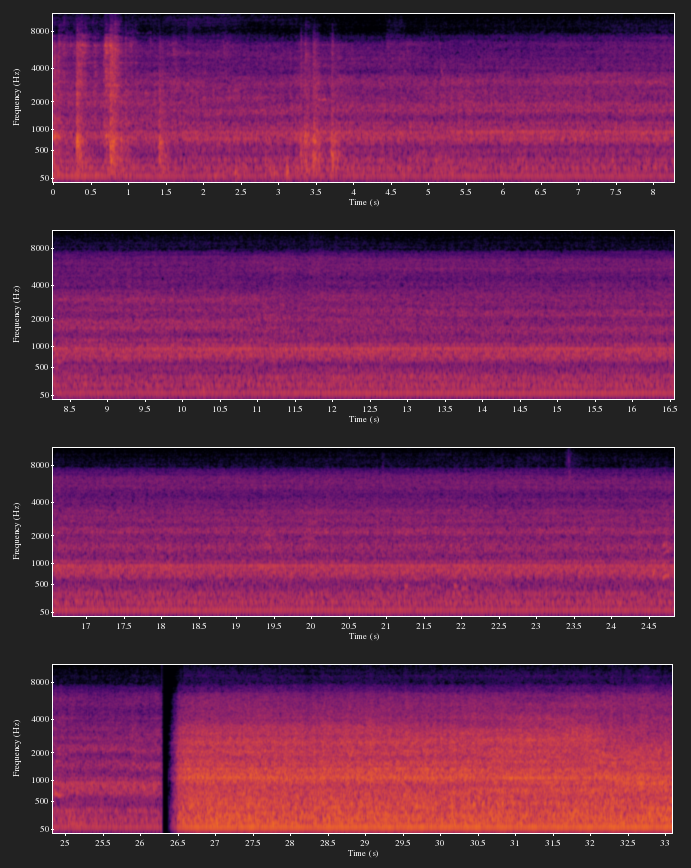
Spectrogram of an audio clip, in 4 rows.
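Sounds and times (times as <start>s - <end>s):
heavy diesel engine droning: 0.0s - 33.0s
machinery whine: 25.0s - 33.0s.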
